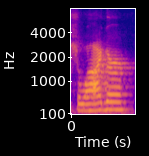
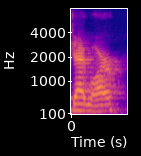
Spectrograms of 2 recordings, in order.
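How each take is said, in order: First: The name is said with an extra 'wa' sound. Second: The name is said like the animal. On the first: This is how the news reporters said it. "I think they pronounced it" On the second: This is how the speaker read it. "but I said"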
